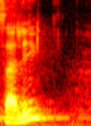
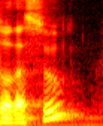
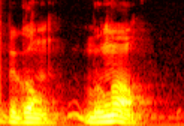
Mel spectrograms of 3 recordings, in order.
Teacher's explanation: All of these happen to be stressed on the final syllable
